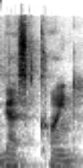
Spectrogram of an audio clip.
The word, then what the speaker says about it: Gascoigne: Pronounced Gascoigne.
